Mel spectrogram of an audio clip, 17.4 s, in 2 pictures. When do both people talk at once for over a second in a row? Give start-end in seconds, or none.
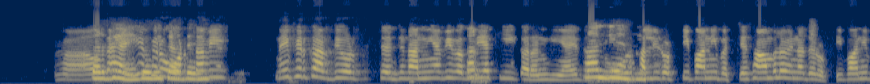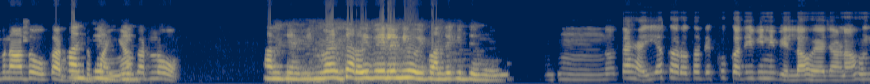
none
